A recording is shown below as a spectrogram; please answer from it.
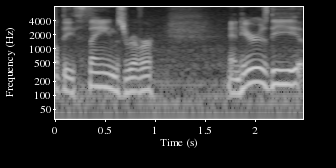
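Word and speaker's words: Thames: in gron Connecticut so this is the themes river which is spelled like the Tims but if you live in Connecticut you call it the themes River and here is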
